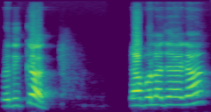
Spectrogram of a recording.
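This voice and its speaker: High-voiced woman teaching grammar. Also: moderate pace, highs cut off. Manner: quizzes students, repeats answers, checks understanding. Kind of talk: live classroom lesson.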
